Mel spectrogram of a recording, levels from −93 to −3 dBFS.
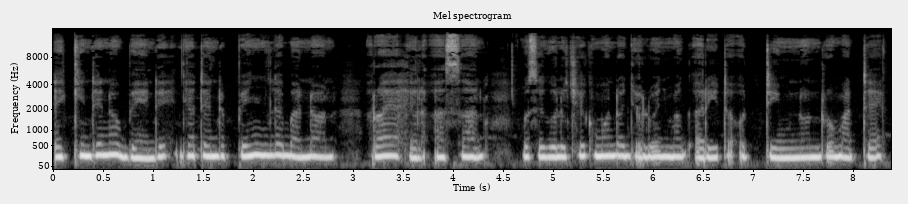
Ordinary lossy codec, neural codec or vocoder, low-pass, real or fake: MP3, 64 kbps; none; 14.4 kHz; real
